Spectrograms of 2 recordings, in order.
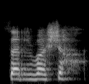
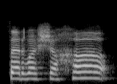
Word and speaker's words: ಸರ್ವಶಃ: ಅಂತ ಹೇಳಿ ಅಂತ ಹೇಳ್ತೇವೆ ಇಲ್ಲ ಅಂದ್ರೆ ನಿಮಗೆ ಏನಾಗಿಬಿಡುತ್ತೆ ಅದು ಹ ಉಚ್ಚಾರಣೆ ಮಾಡಲ್ಲ ಯಾರು ಕೂಡ ಸರ್ವಶಃ ಸರ್ವಶಃ ಸರ್ವಶಹ ಅಂತ ಹೇಳಿದಾಗ ನಿಮಗೆ ಗೊತ್ತಾಗುತ್ತೆ ಅಲ್ಲಿ ವಿಸರ್ಗ ಅಂದ್ರೆ ಹ ಹೇಳಬೇಕು ಅಂತ ಒಂದು ವೇಳೆ ನಾನು ಹೇಳಿಲ್ಲ ಅಂದ್ರೆ ನೀವೇನು ಹೇಳ್ತೀರಿ ನೀವು ಏನು ಮಾಡ್ತೀರಾ ಸರ್ವಶ ಅಷ್ಟೇ ಹೇಳಿಬಿಡ್ತೀರಾ ಹೇಳ್ಬಿಡ್ತೀರ ಹಾಗಾಗಿ ಯಾರು ಅಧ್ಯನ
